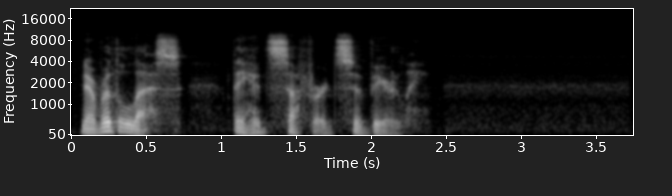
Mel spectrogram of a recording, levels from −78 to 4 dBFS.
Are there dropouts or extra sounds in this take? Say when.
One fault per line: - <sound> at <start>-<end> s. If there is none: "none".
none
